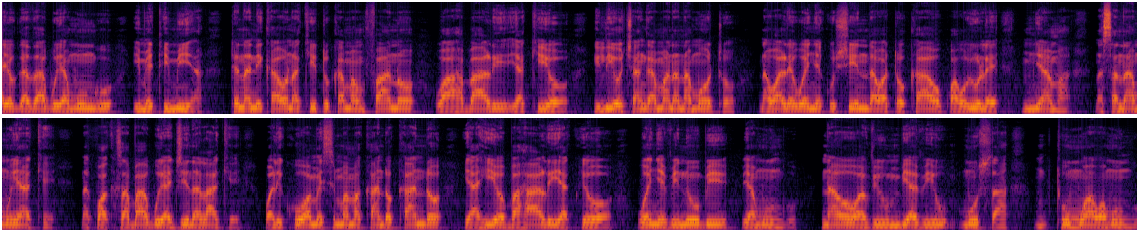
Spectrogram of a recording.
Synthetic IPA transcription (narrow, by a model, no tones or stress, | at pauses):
ajɔɡaðaɓujamuŋɡuimɛtimia̰ | tɛnanikaɔnakitukamam̩fanɔ | wahaɓaɾijakiɔː | ilijɔt͡ʃaŋɡamananamɔtʰɔ | nawalɛwɛɲɛkuʃindawatɔkaɔkwajulɛ | m̩ɲamanasanamujakʰɛ | nakwasaɓaɓujaʄinalakʰɛ | walikʰuawamɛsimamakandɔkʰandɔ | jaɦijɔɓaɦaɾijakiɔː | wɛɲɛvinuɓivjamuŋɡu | naɔwaviumbiavimusam̩tumwawamuŋɡu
